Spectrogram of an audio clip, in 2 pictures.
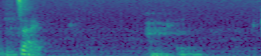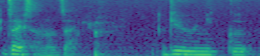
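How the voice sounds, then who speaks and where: Speaking at a very slow pace with long, frequent pauses, a woman at a medium pitch shows big swings in loudness. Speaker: podcast co-host. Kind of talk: casual chat.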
